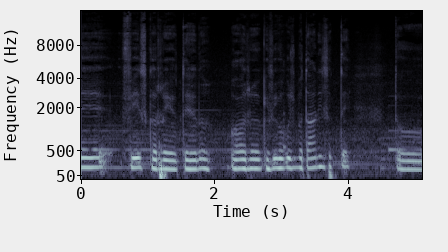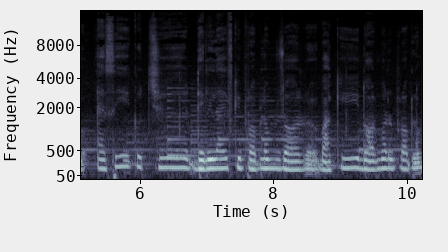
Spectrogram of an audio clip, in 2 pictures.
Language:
Hindi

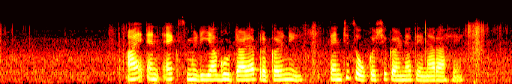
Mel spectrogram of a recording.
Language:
Marathi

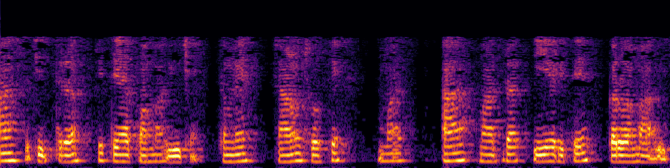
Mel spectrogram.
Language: Gujarati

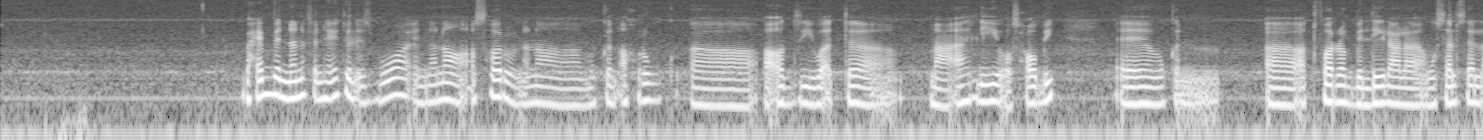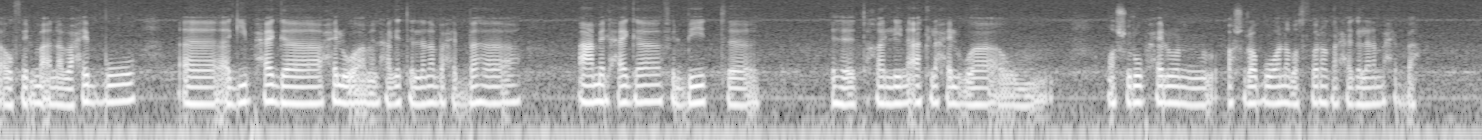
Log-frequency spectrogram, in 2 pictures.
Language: Egyptian Arabic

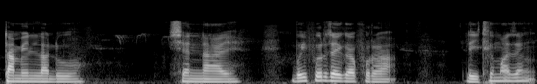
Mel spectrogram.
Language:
Bodo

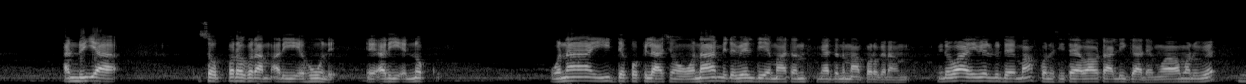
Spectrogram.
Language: Fula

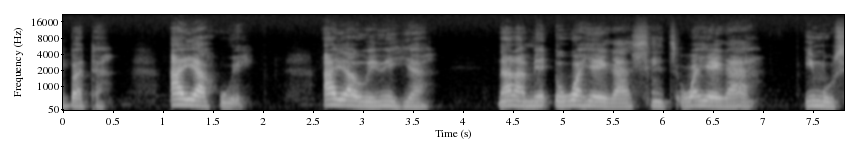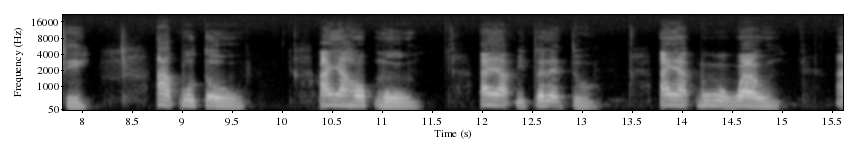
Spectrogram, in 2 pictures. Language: Esan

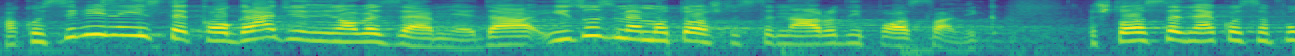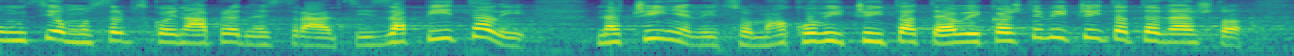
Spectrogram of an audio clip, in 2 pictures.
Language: Serbian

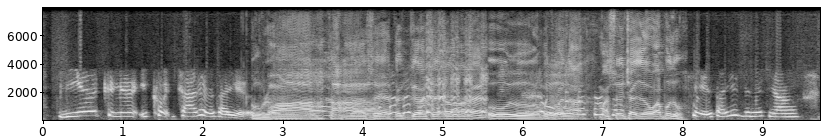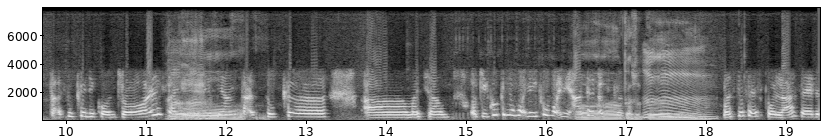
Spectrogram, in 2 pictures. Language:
Malay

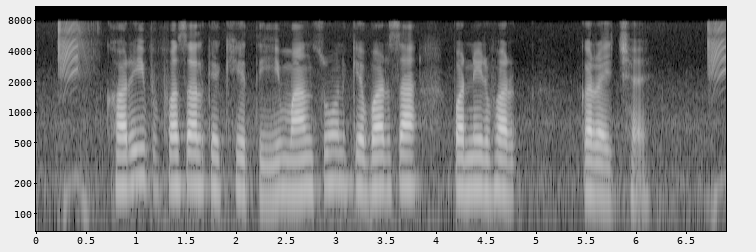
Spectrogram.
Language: Maithili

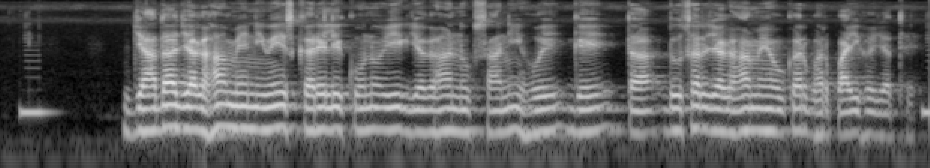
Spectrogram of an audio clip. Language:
Chhattisgarhi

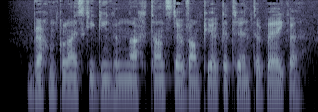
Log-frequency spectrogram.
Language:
German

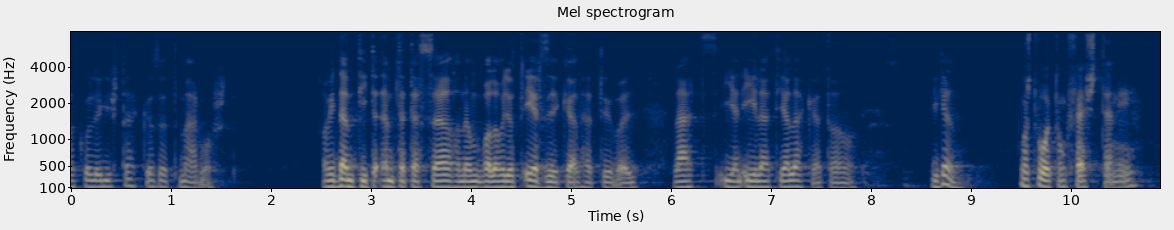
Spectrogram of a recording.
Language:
Hungarian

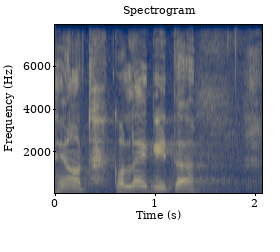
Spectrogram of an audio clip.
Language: Estonian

